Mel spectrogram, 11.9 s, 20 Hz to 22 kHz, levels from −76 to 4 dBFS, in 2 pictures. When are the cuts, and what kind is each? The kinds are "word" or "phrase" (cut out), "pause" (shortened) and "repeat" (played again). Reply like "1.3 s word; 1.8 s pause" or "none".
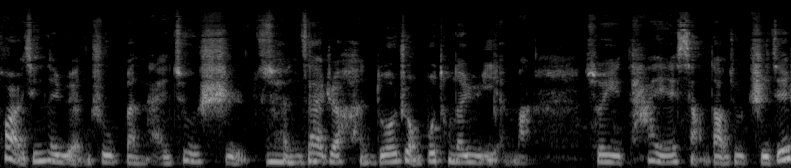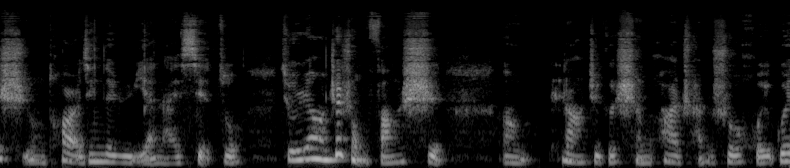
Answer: none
